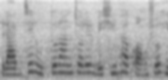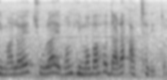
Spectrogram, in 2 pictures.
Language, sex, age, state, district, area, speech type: Bengali, female, 18-30, West Bengal, Kolkata, urban, read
